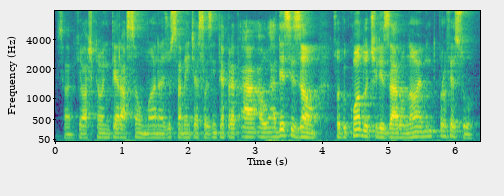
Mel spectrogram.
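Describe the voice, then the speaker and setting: Talking very fast in a lowish, steady, somewhat mellow voice, a Brazilian Portuguese-accented man discusses his work as a history professor in a relaxed interview. Nearly every sentence gets a questioning "né?" tacked on, and the recording has a roomy echo.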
